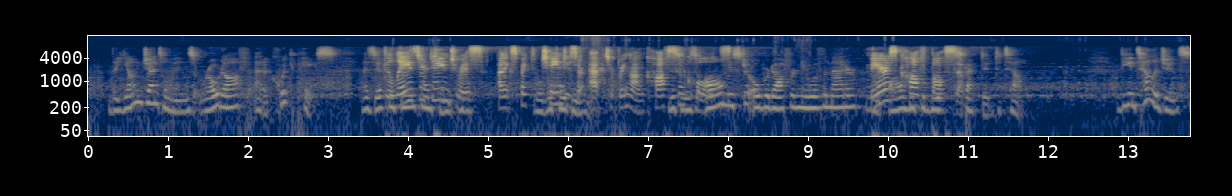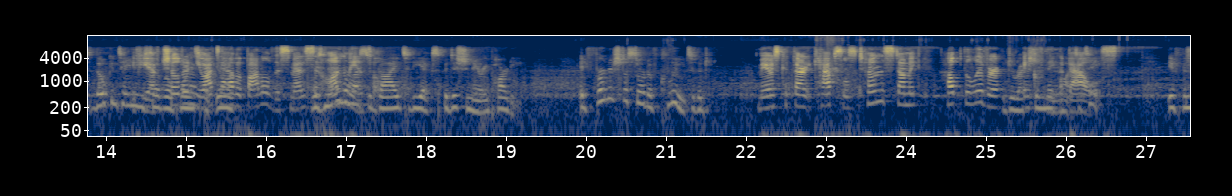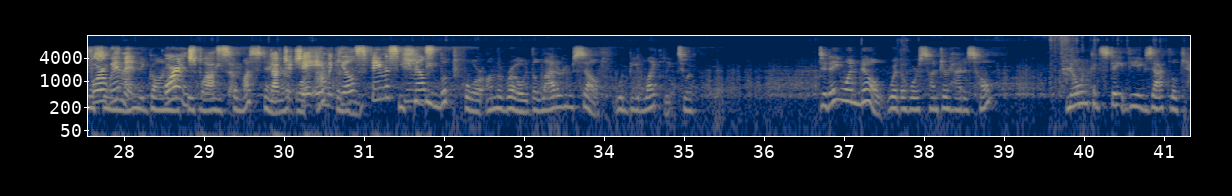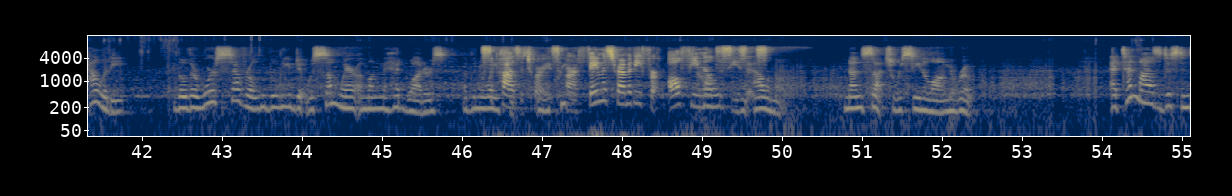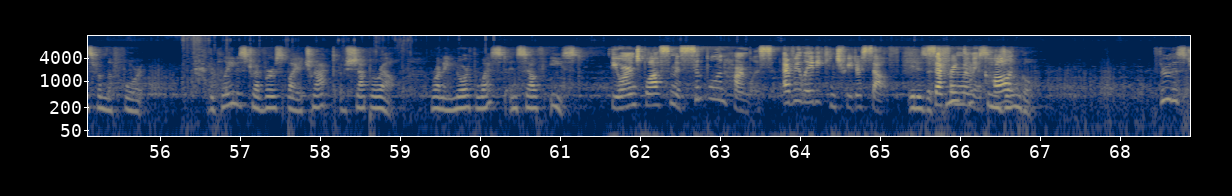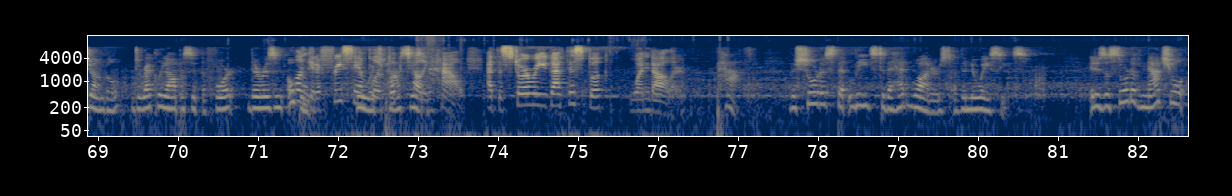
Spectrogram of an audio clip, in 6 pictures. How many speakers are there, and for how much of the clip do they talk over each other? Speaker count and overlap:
two, about 23%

